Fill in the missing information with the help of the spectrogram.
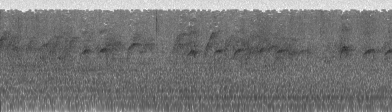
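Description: Common sandpiper giving thin, high, slightly rising piping notes in quick series, several per second, over a heavy low rumble of wind or traffic.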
